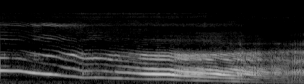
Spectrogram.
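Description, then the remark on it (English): A castle door creaks open in one long, drawn-out squeal, its whining pitch sliding steadily downward over about three seconds, loud and alone without any voices. “Anytime you see, like, a metal door open, it's gonna make that same creak noise.”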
